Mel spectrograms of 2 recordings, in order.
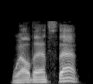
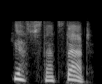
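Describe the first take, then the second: First: Said in the usual way. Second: The lady's bright, higher reply; woman's voice, much higher; voiced woman. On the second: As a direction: echo it pitched up as the lady. Woman figure answers.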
